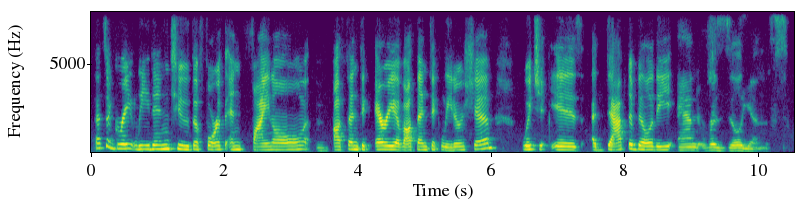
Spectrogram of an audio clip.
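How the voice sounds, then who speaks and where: A woman's voice: mid-range voice, measured pace. A woman co-hosting a business podcast, talking in a friendly, conversational way and often checking in with "right?". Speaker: podcast co-host. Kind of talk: casual podcast chat.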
